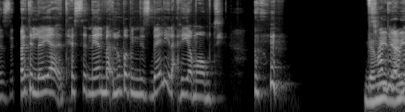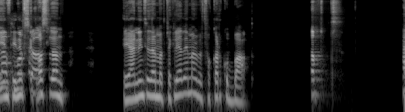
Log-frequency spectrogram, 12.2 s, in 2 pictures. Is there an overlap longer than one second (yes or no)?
yes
